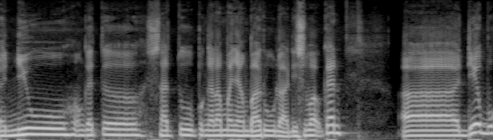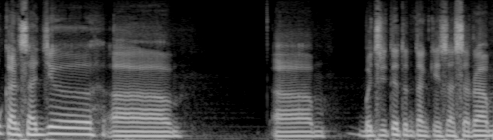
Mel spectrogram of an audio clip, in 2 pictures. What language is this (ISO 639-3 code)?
msa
